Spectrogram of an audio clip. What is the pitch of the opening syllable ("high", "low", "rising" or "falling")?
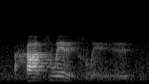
high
